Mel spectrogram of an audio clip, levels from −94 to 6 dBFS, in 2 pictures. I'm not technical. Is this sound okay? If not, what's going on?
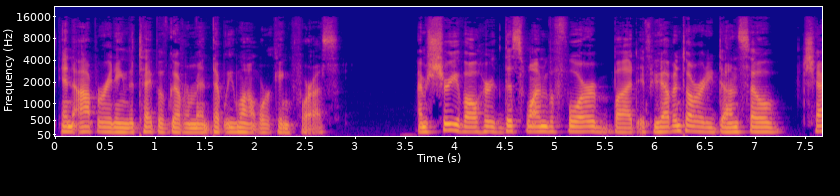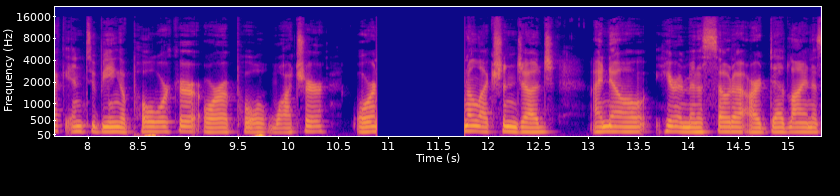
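No, there's one hiccup. At 10.89 seconds, right after "poll watcher or an", the speech drops into silence for a bit under a second, then picks up at 11.78 seconds with "election judge I know". That's a rebuffering stall: the player ran out of downloaded audio and had to wait for more. Nothing gets skipped. The speech resumes exactly where it stopped, so the only damage is that awkward pause of about 0.88 seconds.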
